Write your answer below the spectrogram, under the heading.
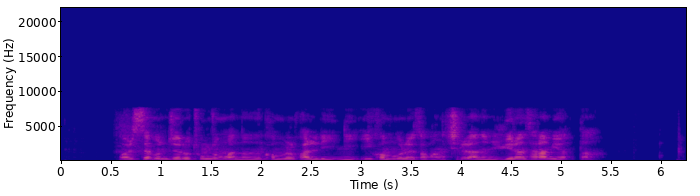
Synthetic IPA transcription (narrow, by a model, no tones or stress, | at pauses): wʌɭs͈e̞mund͡ʑe̞ɾot͡ɕoŋd͡ʑʰoŋmanːanɯnkʌmːuɭkwaʎːiːɲiʔikʌmːuɾe̞sʰʌɸwaŋɕʰiɾɯɾanɯnjuiɾɦansʰaɾamiʌt̚t͈a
